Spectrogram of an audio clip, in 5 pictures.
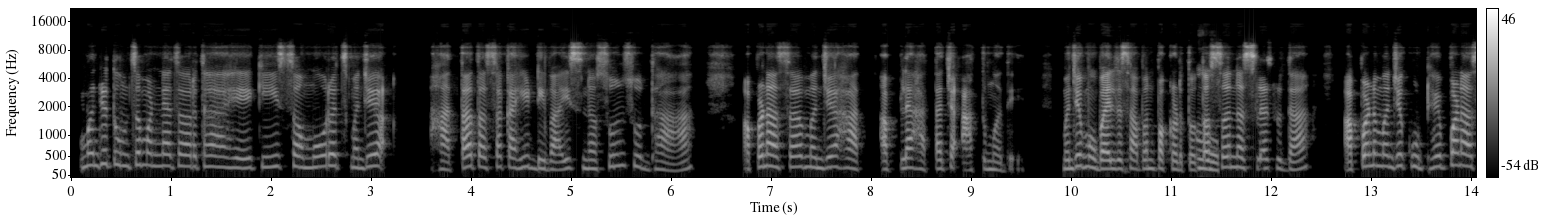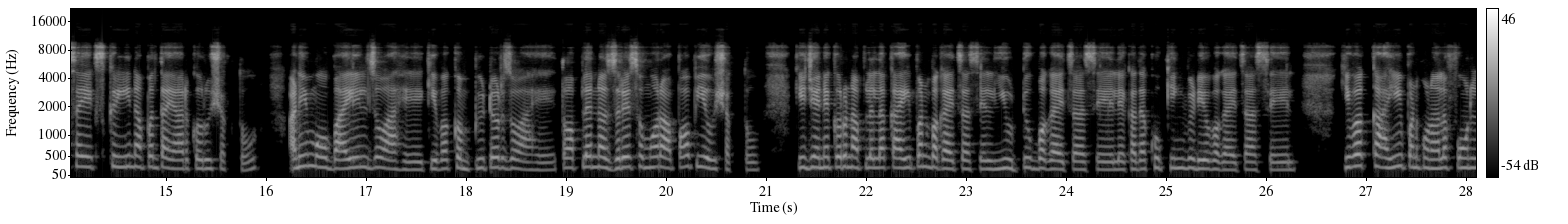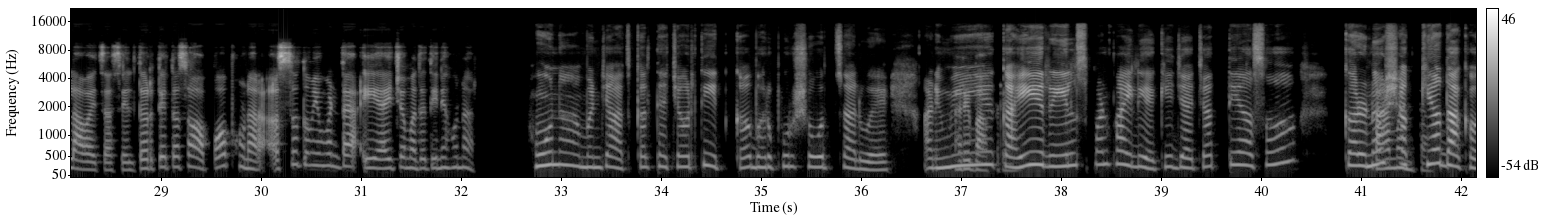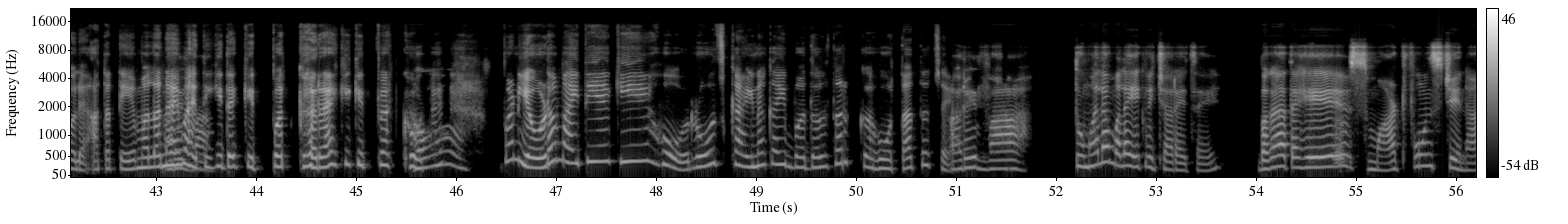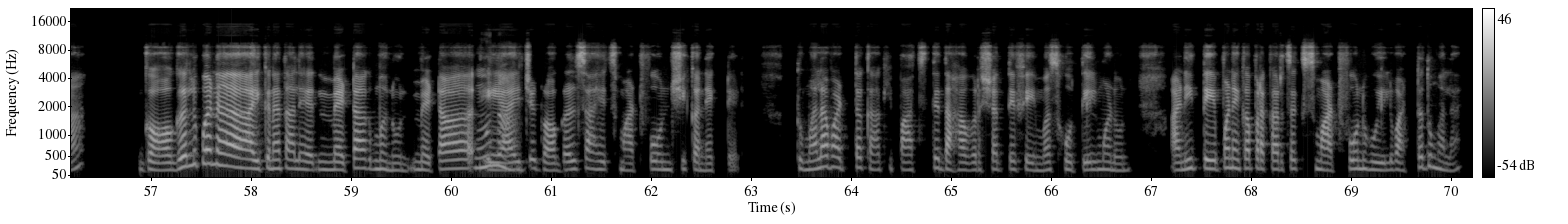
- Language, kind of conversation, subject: Marathi, podcast, स्मार्टफोन्स पुढच्या पाच ते दहा वर्षांत कसे दिसतील असं वाटतं?
- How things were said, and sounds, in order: in English: "डिवाईस"; tapping; in English: "कुकिंग"; laughing while speaking: "नाही माहिती की ते कितपत खरं आहे की कितपत खोट आहे"; in English: "कनेक्टेड"; in English: "फेमस"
